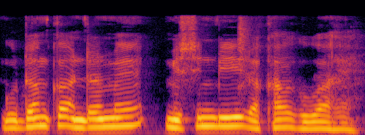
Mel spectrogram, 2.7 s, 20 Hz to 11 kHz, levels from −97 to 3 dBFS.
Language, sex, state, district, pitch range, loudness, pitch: Hindi, male, Arunachal Pradesh, Longding, 135-165 Hz, -14 LUFS, 150 Hz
